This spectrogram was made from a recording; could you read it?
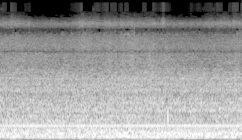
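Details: Whirlpool dryer running after repair with fresh grease: even, smooth drum hum with a faint steady tone; no grinding, thumping or scraping, wheels smooth, normal dryer run.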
